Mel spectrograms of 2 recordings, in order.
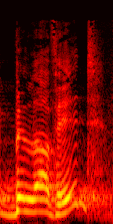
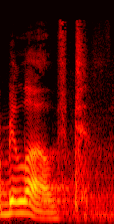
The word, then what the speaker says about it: beloved: But beloved is a word that can be pronounced either as a three-syllable word or a two-syllable word. You can say beloved or beloved.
